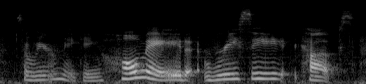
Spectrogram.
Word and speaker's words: Reese's: classic candy option so we are making homemade reesei cups how do you say Reese I say reesei but most people say Reese's Reese's Reese's yeah agreed Reese's Peanut Butter Cups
